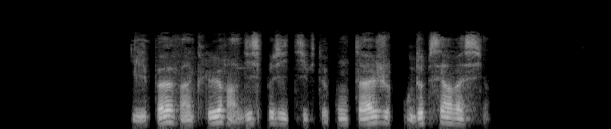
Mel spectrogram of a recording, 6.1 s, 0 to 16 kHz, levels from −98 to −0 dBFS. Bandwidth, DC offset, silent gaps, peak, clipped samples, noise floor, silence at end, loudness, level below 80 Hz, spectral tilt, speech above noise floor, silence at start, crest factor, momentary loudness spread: 7 kHz; under 0.1%; 2.62-2.66 s, 2.89-2.94 s, 3.29-3.34 s, 3.50-3.55 s, 3.92-4.03 s; -16 dBFS; under 0.1%; under -90 dBFS; 1.3 s; -35 LUFS; -78 dBFS; -5 dB/octave; over 55 dB; 1.3 s; 20 dB; 12 LU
